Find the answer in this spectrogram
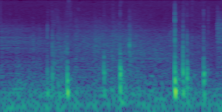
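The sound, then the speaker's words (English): Heavy footsteps of several men thud irregularly as a man leads them up wooden stairs in a hotel, a scatter of overlapping knocks and creaks over a low background rumble, with no talking. “He leads the men upstairs”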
